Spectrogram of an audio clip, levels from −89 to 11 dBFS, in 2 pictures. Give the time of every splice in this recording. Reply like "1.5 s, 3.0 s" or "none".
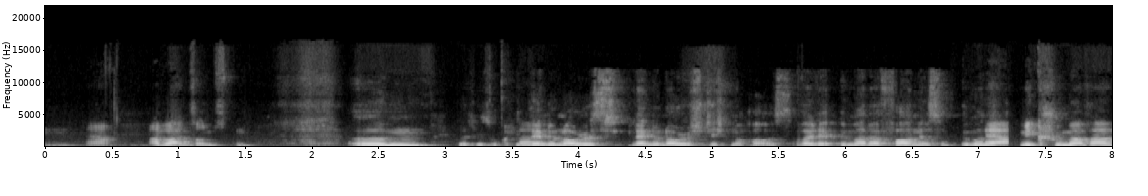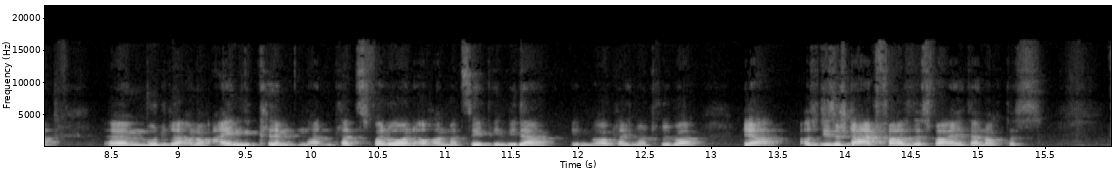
5.6 s, 7.2 s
